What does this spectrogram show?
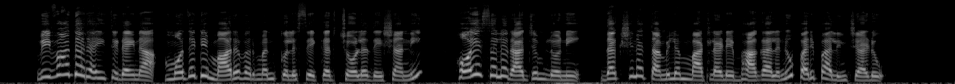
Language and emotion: Telugu, neutral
